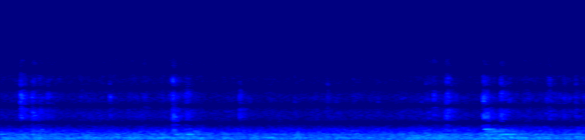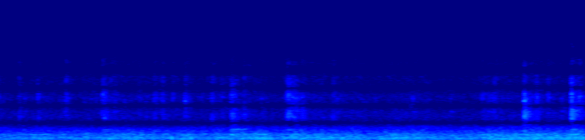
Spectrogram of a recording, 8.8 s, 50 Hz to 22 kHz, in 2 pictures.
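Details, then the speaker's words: Vintage 1970s-or-earlier cast-iron 48-inch VEC/Venton ceiling fan on medium speed: soft steady hum with faint uneven ticking, dry stiff bearings from years unused; expected to quiet after long running, no oiling needed. "Definitely making some bearing noise. But nothing, again, nothing that indicates that I need to break out the oil or WD-40. It's just, well, if I let it run for long enough, it'll stop."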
